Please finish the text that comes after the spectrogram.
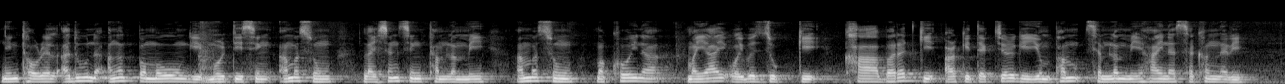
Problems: background sounds at intervals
